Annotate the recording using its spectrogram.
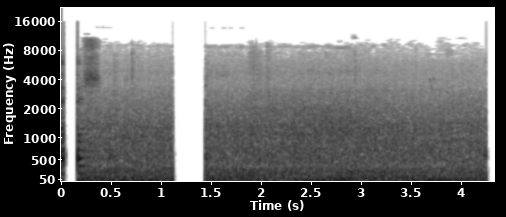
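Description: Steady background noise of city traffic, with the sound cutting out to silence for a moment about a second in.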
